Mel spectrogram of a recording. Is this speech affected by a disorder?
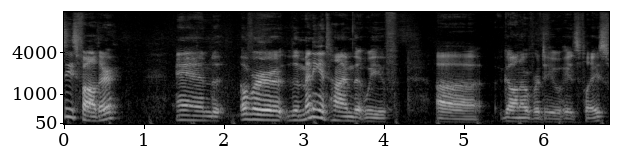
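No.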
